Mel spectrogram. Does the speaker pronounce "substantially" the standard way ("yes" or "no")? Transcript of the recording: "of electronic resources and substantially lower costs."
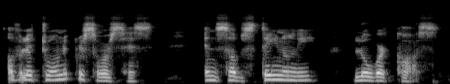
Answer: no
